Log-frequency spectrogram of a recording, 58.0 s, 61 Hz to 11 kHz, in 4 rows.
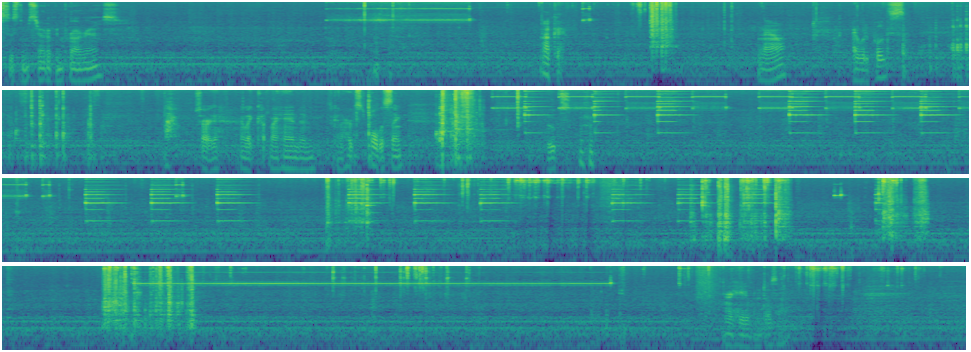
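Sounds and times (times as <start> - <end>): fire alarm horn blasts: 4.8 - 7.2, 21.8 - 32.9, 34.2 - 36.8, 38.2 - 40.8, 45.5 - 52.8
steady high-pitched piezo tone: 21.9 - 32.9, 45.7 - 52.7.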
